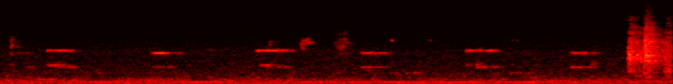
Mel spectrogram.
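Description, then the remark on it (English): An apartment's electronic door entry intercom keypad beeps repeatedly in short two-tone pairs, steady and moderately loud over a low hum, ending with a burst of crackly noise. “There's a lot of beeping going on. This is a noisy house.”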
